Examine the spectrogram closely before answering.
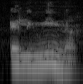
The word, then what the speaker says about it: elimina: she he you for Elimina good and we still have the accent on the penultimate syllable Elina very good how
